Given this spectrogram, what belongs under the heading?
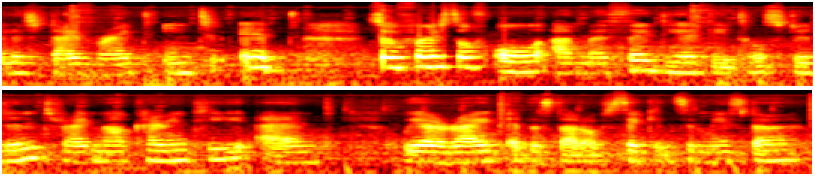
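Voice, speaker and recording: A woman in her twenties from Zimbabwe, a dental student telling her own story to the camera in a chatty, candid, expressive way. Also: lowish voice. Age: 20s. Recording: distant mic with clear background noise.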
